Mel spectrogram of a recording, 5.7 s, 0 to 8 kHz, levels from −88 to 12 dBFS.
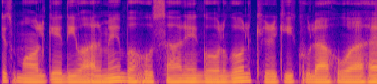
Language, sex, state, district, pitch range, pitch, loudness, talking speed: Hindi, male, Jharkhand, Ranchi, 100-110 Hz, 100 Hz, -17 LUFS, 140 wpm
